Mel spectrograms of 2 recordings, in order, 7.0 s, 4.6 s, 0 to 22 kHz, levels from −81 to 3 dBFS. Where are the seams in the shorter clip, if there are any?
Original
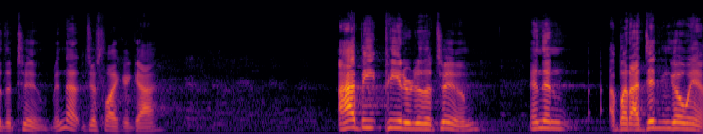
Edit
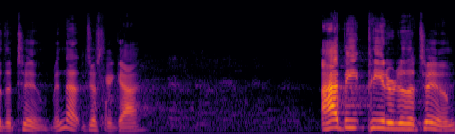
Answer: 0:01.0

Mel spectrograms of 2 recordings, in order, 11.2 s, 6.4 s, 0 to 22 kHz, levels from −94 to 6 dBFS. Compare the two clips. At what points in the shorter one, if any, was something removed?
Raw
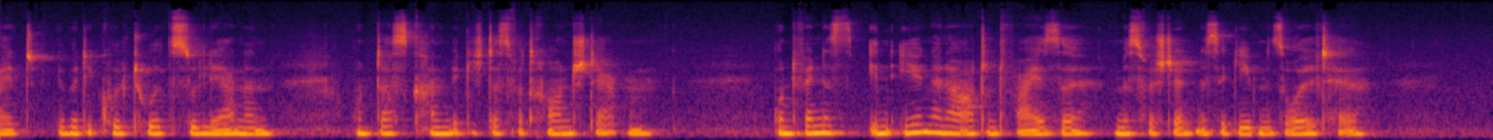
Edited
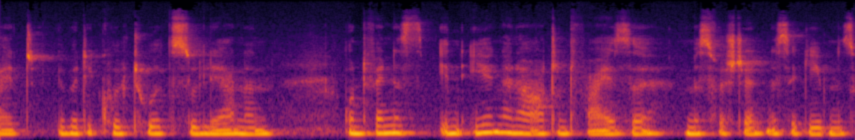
0:02.5

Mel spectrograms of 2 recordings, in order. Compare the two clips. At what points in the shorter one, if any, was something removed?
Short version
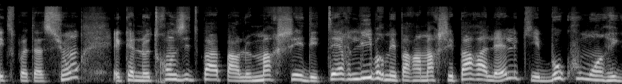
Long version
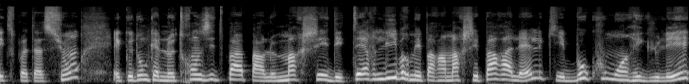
0:01.3

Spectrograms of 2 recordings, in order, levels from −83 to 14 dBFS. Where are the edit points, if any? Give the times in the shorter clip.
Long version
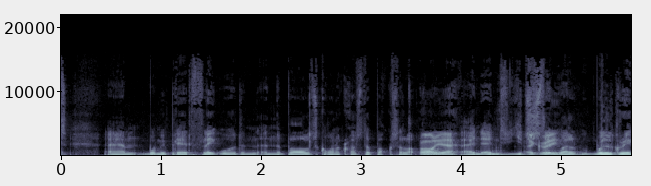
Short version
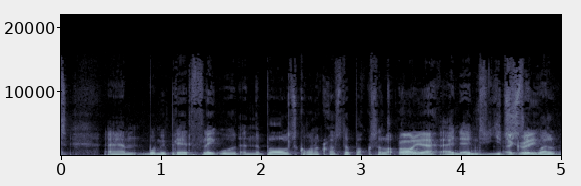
0:01.8

